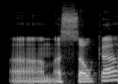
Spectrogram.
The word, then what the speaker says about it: Ahsoka: Ahsoka. Is that how you pronounce her name?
